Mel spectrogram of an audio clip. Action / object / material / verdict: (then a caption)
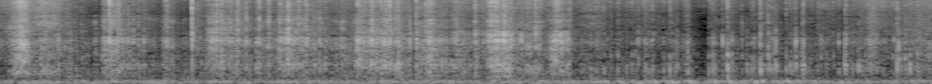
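scrape / polyethylene foam pool noodle / polyethylene foam / none. A lime-green hollow polyethylene foam pool noodle, held upright and then horizontally, is tapped, scratched and rubbed with fingertips and nails. The result is a dense run of soft, squeaky scrapes and dull taps over a steady low rumble.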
